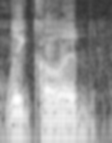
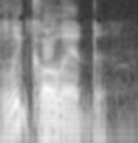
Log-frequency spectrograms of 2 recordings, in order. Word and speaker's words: Lincoln: Just know here that they don't accept the silent L in Lincoln.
